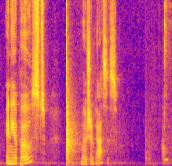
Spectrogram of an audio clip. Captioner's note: gavel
